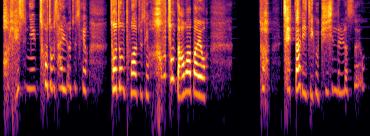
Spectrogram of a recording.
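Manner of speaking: high, loud, desperate pleading; mother shouting high and loud, begging Jesus to save her daughter; crying out at full voice. Acted. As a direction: call out with everything you have for your child. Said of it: "목 놓아서 예수님을 불렀겠지".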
